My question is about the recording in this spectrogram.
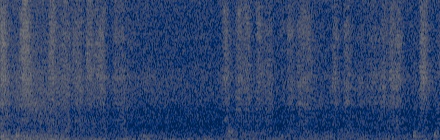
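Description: Near silence, with only faint strokes of a marker writing on a whiteboard.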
